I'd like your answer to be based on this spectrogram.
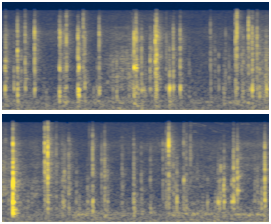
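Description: A pack of hollow bamboo straws in clear plastic wrap is tapped and rubbed with long nails. Quick, bright crinkling clicks and rustles sound in irregular bursts, some sharper than others, over a quiet background.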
